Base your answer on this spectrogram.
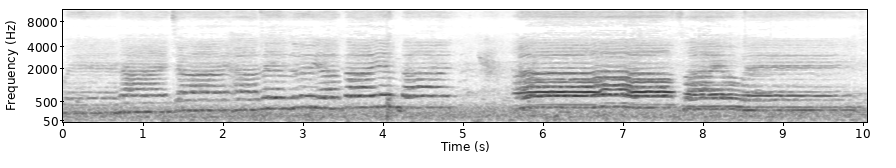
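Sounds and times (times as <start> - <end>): women singing together: 0.0 - 10.0.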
